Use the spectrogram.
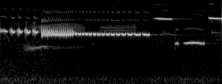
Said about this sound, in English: The sun rising over a South Texas grassland finds a flock of sparrows, like these Cassin sparrows we're hearing, perching atop a mesquite bush. They're awaiting the sun's first warming rays.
